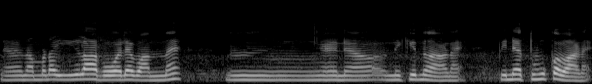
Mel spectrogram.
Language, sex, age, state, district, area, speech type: Malayalam, female, 45-60, Kerala, Alappuzha, rural, spontaneous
